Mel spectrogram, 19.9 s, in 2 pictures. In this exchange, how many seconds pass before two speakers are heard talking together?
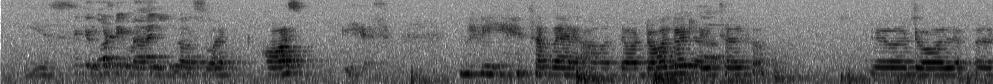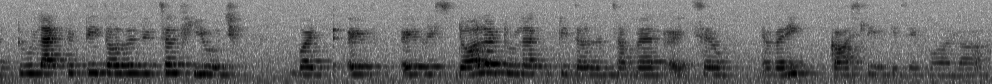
1 s

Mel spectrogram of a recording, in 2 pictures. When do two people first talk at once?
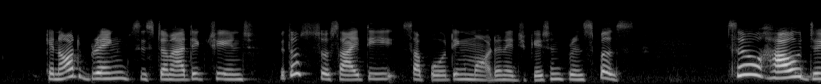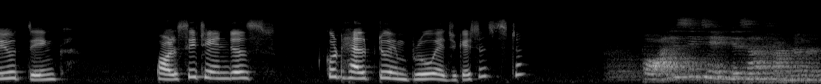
none

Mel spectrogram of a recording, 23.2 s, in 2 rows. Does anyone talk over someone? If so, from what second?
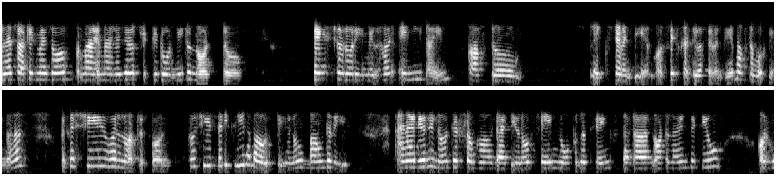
none

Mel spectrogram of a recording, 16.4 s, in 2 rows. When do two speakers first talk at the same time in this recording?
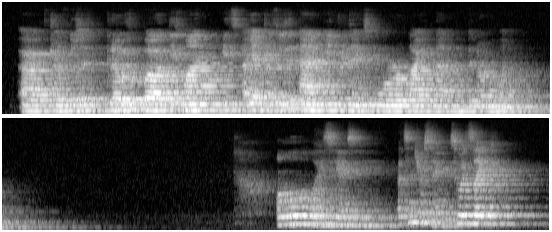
none

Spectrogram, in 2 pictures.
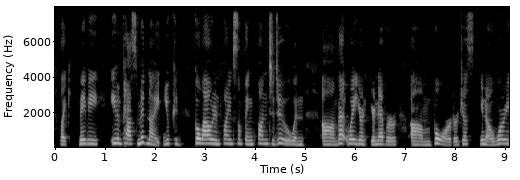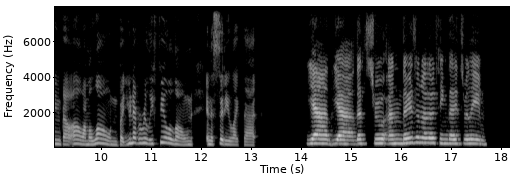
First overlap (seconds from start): none

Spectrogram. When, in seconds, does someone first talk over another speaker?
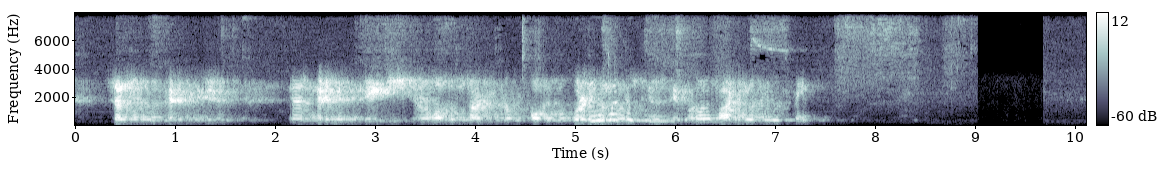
5 s

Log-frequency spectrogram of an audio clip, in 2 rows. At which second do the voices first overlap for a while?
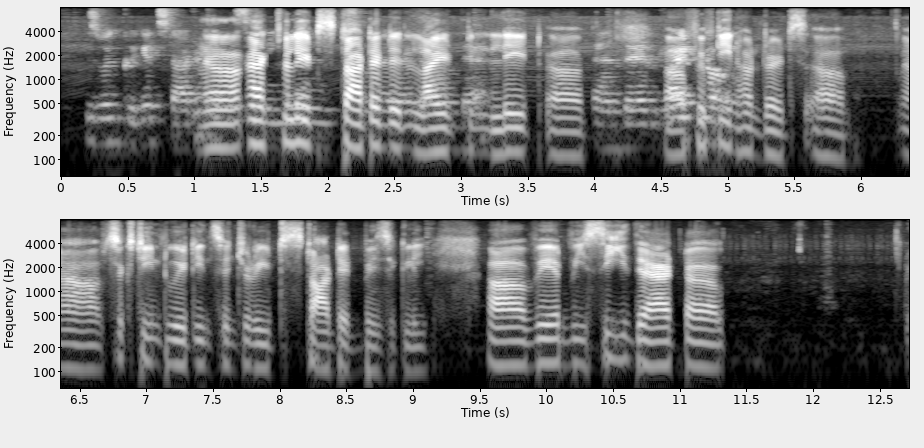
1 s

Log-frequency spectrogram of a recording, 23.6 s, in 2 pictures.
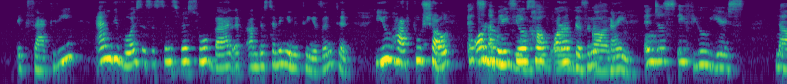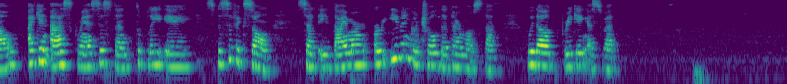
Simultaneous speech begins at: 7 s

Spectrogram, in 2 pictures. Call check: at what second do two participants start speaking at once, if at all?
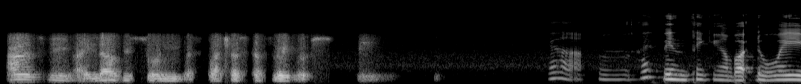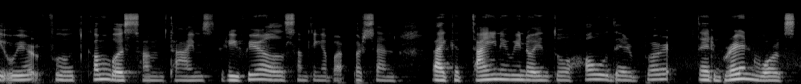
none

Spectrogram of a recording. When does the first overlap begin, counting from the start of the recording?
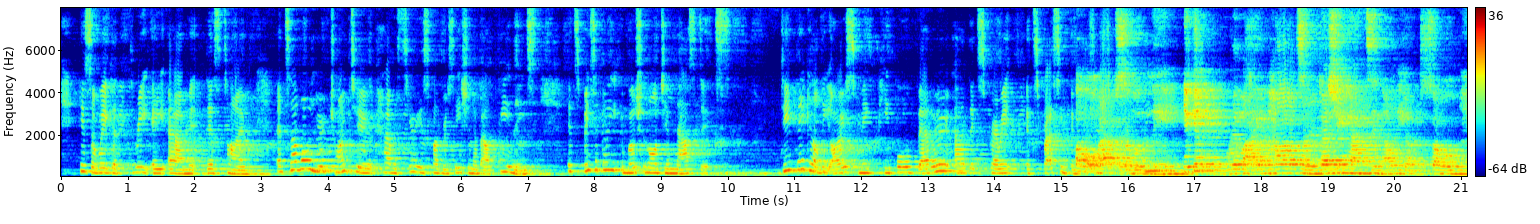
15 s

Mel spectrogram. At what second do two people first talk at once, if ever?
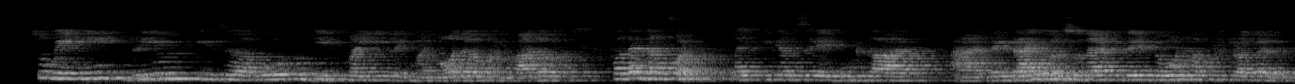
none

